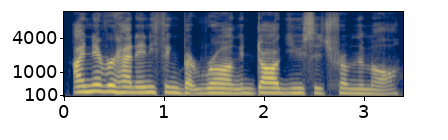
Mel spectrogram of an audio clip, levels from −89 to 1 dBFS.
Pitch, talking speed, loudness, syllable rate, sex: 190 Hz, 210 wpm, -16 LUFS, 5.3 syllables/s, female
